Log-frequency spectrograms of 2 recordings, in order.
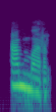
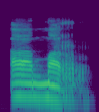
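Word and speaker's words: عمرو: Ya ikhwan dan akhwat Amar Awah ahsant ini kita baca dengan Amar terus ada orang tanya misalnya terus wau itu gunanya apa Ustaz Mak kita bilang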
